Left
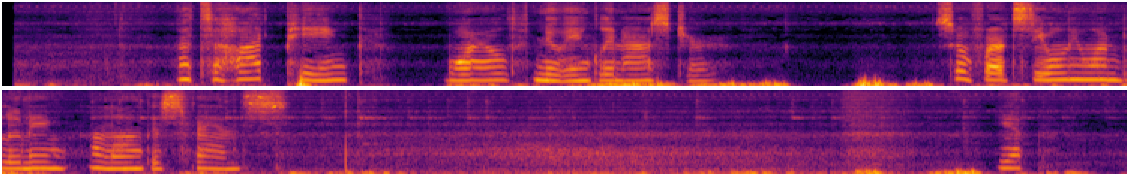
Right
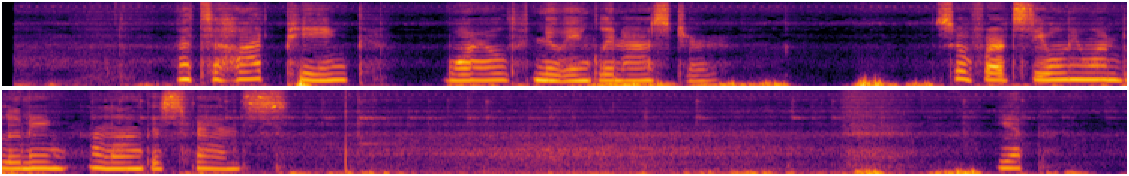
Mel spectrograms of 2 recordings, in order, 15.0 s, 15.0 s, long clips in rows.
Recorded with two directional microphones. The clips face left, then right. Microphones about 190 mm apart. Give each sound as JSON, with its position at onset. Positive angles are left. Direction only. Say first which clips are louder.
{"t": 1.1, "sound": "a woman's voice", "louder": "right 6 dB", "side_deg": -15}
{"t": 6.2, "sound": "speech", "louder": "right 3 dB", "side_deg": -15}
{"t": 11.5, "sound": "vehicle", "louder": "left 3 dB", "side_deg": 25}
